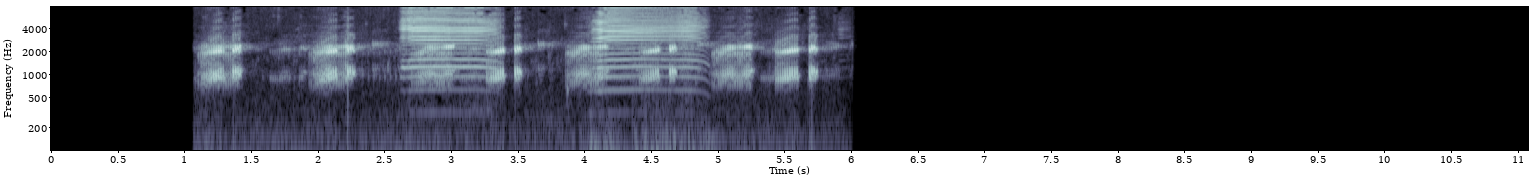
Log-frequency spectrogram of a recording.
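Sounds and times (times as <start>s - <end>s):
frog croaking: 1.1s - 6.0s.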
